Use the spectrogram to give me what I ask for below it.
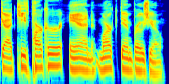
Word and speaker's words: D'Ambrosio: We've got Keith Parker and Mark D'Ambrosio. Did I say it right? Oh, man. I said it right.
